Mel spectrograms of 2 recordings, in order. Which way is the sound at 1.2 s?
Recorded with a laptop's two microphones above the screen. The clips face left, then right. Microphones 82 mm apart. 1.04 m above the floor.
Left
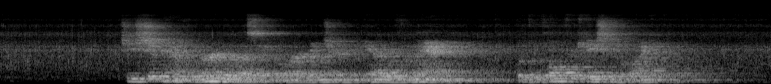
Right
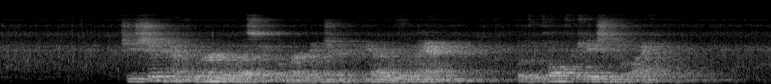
10° right (ahead or behind).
